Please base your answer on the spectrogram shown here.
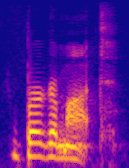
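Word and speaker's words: bergamot: for that first item bergamont the t is pronounced it is a scent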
